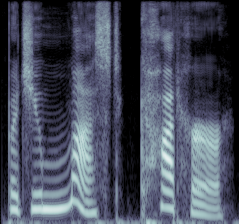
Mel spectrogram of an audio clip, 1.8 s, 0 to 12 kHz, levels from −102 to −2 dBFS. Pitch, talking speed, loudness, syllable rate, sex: 210 Hz, 165 wpm, -19 LUFS, 3.2 syllables/s, female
